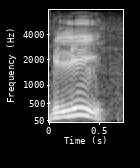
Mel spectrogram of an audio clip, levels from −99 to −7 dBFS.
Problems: none marked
